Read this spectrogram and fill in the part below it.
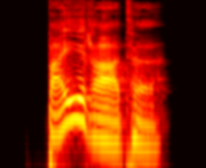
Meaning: dative singular of Beirat
- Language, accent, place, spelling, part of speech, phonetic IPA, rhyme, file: German, Germany, Berlin, Beirate, noun, [ˈbaɪ̯ˌʁaːtə], -aɪ̯ʁaːtə, De-Beirate.ogg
